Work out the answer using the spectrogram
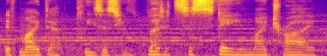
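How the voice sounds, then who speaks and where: An actress playing a proud, solemn warrior queen of an icy tribe in a video game, speaking in deliberate, commanding, dramatic lines. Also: low voice, fairly even intonation, music in the background. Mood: reverent.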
